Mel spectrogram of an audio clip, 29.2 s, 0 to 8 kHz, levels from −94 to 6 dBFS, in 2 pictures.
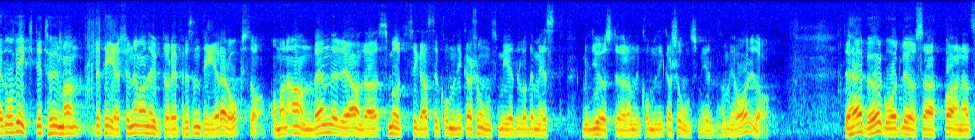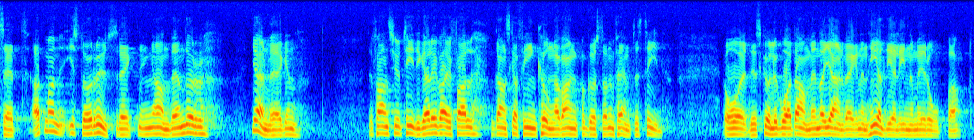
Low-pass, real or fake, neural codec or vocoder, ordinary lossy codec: none; real; none; none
